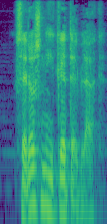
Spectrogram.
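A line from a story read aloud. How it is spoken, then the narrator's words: Firm asking voice. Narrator (Spanish): preguntó el septón supremo con voz firme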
